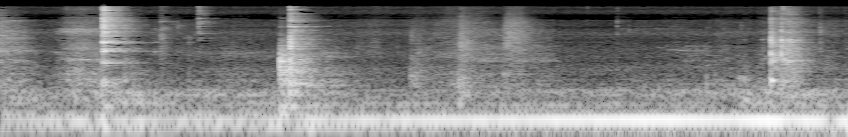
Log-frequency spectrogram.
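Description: A knife and fork clinking lightly against a ceramic plate a few times while cutting thin sliced beef, with a low steady rumble building through the second half.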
